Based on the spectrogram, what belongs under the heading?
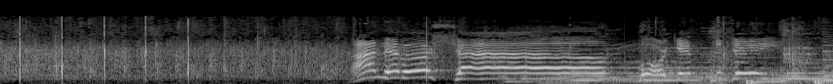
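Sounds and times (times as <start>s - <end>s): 
audience hand clapping: 0.0s - 4.5s, 6.5s - 8.2s
speech: 3.8s - 5.8s.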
